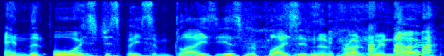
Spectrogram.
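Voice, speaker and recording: An Australian man hosts a podcast with teasing, comic banter. His pitch moves around in an animated way as he chats and questions. The sound is close and dry. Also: moderate pace, no room sound. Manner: jokey, teasing. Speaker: podcast host. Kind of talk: casual comic banter and interviewing.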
